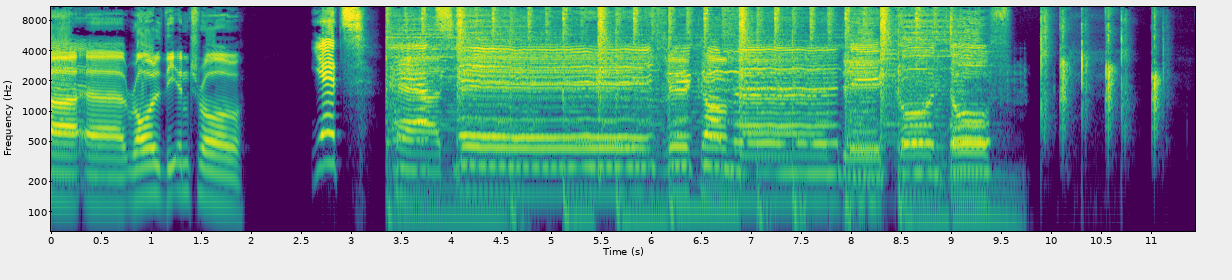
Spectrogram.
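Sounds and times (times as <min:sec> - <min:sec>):
speech: 0:00.0 - 0:02.0, 0:02.6 - 0:09.5
hosts clapping after intro: 0:09.8 - 0:11.4.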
